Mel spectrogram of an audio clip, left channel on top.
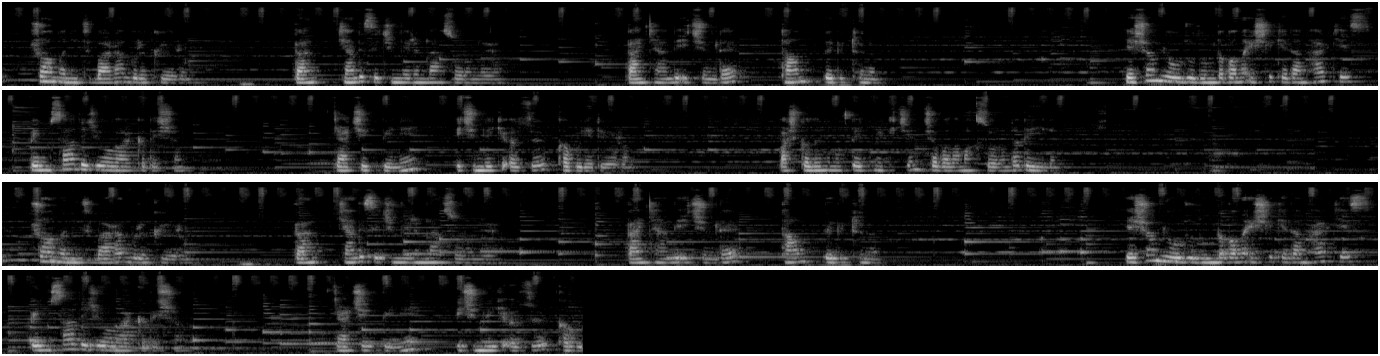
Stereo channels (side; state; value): right; drops out; at 19.6 s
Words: şu andan itibaren bırakıyorum. Ben kendi seçimlerimden sorumluyum. Ben kendi içimde tam ve bütünüm. Yaşam yolculuğumda bana eşlik eden herkes benim sadece yol arkadaşım. Gerçek beni, içimdeki özü kabul ediyorum. Başkalarını mutlu etmek için çabalamak zorunda değilim.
